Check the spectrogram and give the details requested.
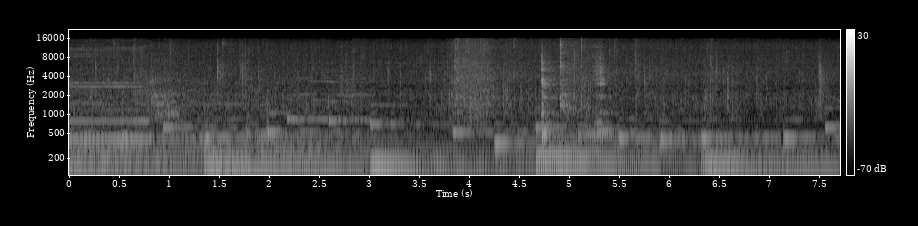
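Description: A metal fork scraping and clinking against a nonstick pot as sauced spaghetti is stirred and lifted out, with a light sizzle and a sharp clink about 4.7 seconds in. Under it, background music holds low notes that change about every second and a half.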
